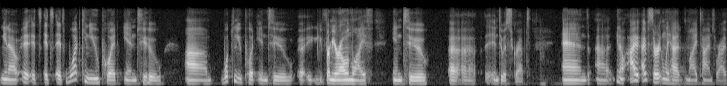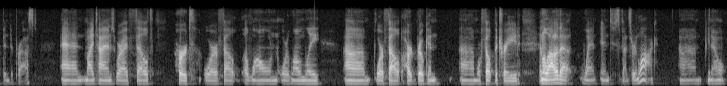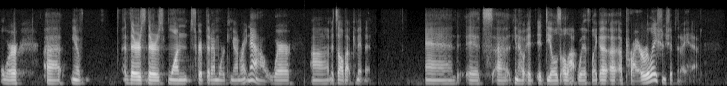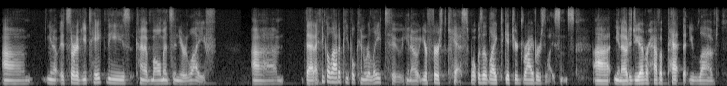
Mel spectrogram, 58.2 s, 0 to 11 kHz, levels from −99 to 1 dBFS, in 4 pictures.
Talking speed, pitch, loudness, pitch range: 170 wpm, 120 Hz, -24 LUFS, 115-130 Hz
